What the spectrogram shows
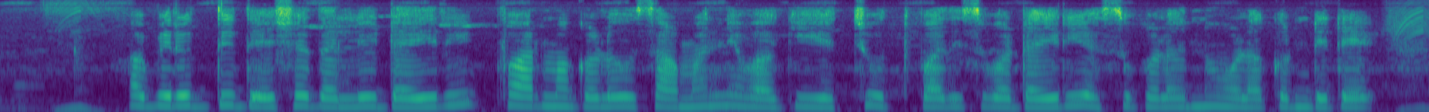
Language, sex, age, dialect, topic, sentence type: Kannada, female, 18-24, Mysore Kannada, agriculture, statement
